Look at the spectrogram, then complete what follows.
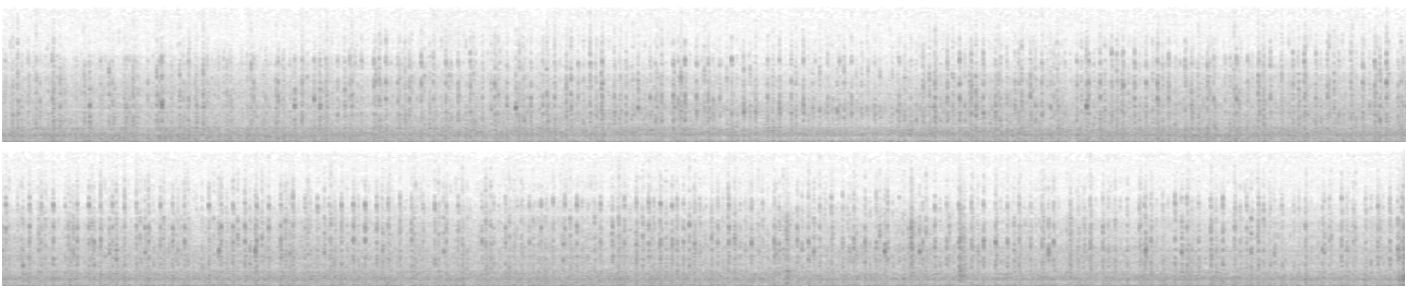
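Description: Harley-Davidson air-cooled V-twin motorcycle engines idling steadily at a stop.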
